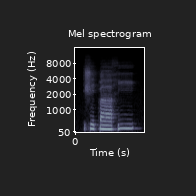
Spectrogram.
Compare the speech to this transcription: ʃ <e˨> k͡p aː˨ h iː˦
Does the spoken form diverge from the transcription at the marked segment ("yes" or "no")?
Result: no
